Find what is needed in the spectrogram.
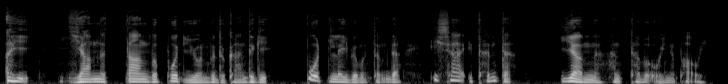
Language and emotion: Manipuri, fearful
